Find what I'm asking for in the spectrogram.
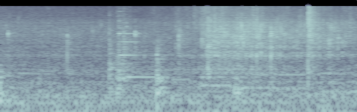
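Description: Asafoetida sizzles in hot oil over lowered heat for dal-rice khichdi, a soft frying crackle that swells into a brighter, louder hiss near the end, with a few light utensil clicks.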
